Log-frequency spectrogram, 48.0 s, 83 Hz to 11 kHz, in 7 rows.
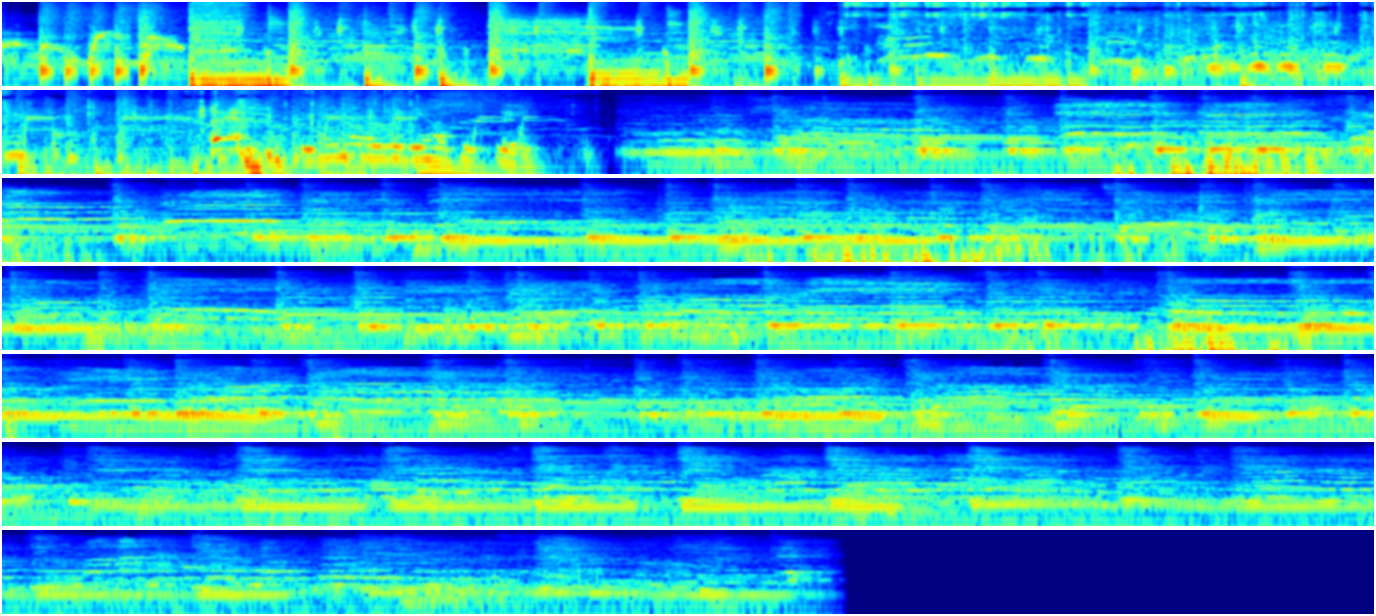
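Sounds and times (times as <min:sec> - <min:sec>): acoustic guitar: 0:00.0 - 0:45.4
strummed ukulele: 0:00.0 - 0:45.4
child singing into microphone: 0:09.4 - 0:45.4.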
